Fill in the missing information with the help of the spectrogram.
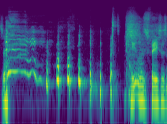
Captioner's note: laughing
